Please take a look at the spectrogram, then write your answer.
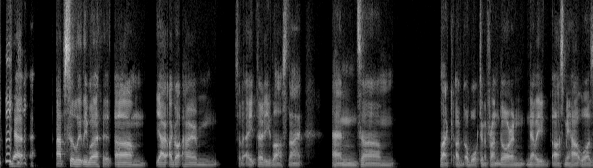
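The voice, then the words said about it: Slightly hoarse voice. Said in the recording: “you're a little hoarse today ... a little hoarse”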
